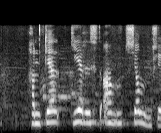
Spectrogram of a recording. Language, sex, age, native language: Icelandic, male, 8, Icelandic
